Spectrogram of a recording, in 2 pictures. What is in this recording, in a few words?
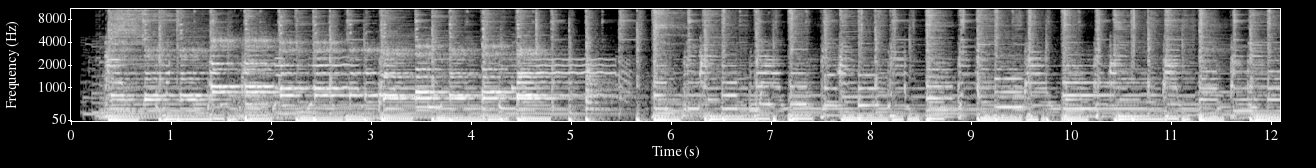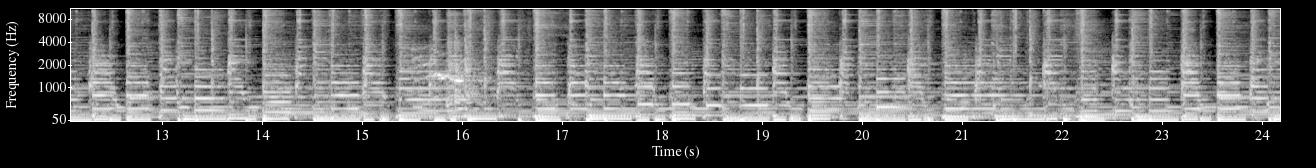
Karaoke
